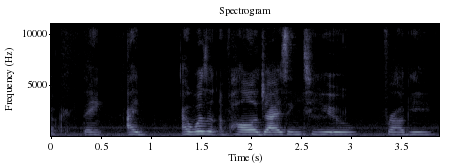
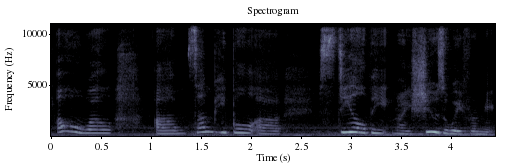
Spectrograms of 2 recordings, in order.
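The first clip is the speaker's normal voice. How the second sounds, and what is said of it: Bad Luna Lovegood impression. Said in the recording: “a really bad Luna impression”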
